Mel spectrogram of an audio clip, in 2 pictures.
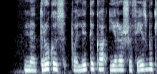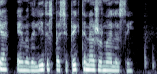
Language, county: Lithuanian, Kaunas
